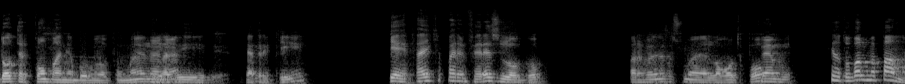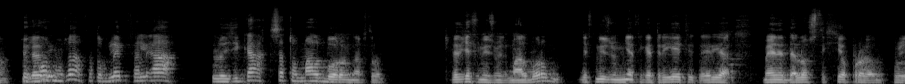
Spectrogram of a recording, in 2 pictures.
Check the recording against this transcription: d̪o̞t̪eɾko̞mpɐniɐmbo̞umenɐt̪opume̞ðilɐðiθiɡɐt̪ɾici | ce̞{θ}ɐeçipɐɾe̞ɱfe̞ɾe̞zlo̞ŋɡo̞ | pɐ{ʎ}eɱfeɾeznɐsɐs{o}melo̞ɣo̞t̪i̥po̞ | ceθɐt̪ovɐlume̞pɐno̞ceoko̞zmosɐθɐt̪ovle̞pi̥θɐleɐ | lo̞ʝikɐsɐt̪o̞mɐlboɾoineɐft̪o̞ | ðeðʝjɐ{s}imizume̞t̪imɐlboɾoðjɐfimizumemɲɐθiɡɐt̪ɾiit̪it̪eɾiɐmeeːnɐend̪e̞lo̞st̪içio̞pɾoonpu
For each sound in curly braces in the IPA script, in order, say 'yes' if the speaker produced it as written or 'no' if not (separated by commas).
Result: yes, no, no, no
